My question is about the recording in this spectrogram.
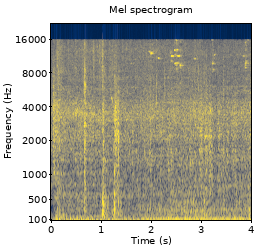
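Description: Can-Am side-by-side's engine, just started with the key, running with a steady low rumble, with a couple of short knocks about a second in.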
